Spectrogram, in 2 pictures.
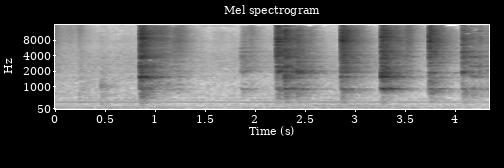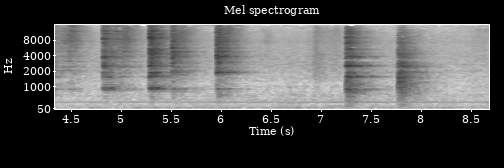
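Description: A utensil tapping and scraping against a ceramic plate as chopped ingredients are knocked off into a bowl: a run of irregular, sharp, ringing clinks, bunched together, then two more near the end.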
